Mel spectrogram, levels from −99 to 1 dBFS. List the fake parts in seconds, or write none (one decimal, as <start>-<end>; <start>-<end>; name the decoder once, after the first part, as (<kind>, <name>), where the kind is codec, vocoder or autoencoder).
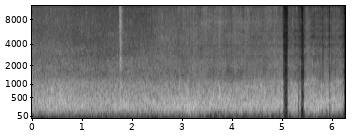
2.9-6.3 (codec, HILCodec)

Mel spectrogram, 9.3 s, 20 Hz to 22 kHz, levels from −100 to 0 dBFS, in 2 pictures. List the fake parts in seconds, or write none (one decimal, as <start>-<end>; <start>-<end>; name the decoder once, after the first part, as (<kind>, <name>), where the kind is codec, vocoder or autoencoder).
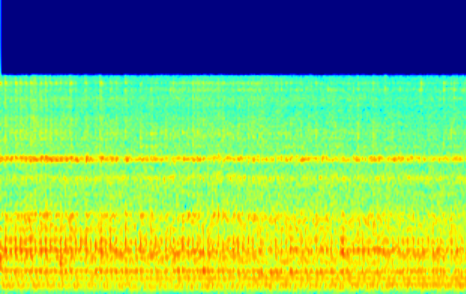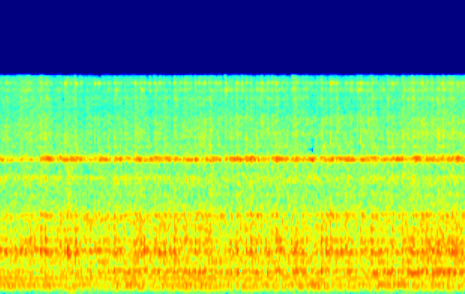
1.7-2.6 (codec, DAC)

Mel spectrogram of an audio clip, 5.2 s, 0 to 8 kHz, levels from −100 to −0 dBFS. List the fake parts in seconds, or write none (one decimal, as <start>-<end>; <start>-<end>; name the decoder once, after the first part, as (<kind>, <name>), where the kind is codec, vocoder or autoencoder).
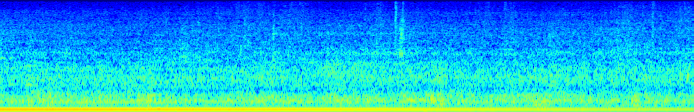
none

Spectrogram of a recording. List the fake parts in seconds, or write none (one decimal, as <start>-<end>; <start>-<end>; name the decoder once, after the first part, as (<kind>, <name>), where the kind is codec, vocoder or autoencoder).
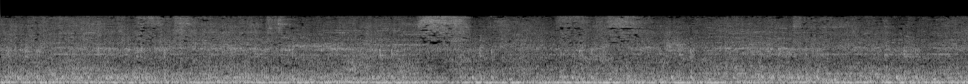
0.5-1.6 (vocoder, BigVGAN v2)

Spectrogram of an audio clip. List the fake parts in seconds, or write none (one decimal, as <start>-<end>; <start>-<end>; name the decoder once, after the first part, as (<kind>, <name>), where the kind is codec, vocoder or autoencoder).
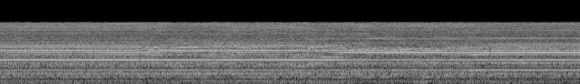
1.4-4.9 (codec, DAC)

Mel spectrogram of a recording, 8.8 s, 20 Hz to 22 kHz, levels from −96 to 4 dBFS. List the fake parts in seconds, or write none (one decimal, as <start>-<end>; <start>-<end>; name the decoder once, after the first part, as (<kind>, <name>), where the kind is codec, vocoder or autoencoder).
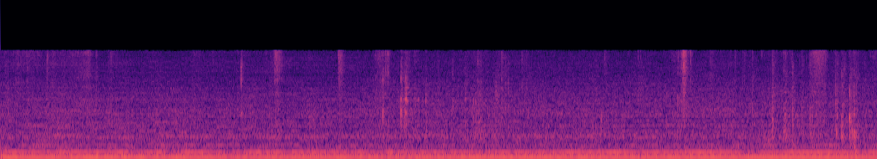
0.0-3.6 (codec, SNAC)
